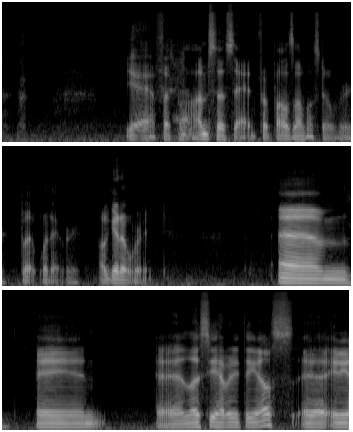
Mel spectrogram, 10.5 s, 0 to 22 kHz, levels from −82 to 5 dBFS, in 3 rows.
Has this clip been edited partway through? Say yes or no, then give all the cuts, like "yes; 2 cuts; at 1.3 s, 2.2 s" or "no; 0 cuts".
yes; 1 cut; at 7.1 s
